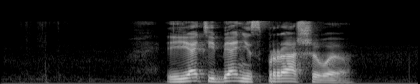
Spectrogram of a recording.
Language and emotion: Russian, angry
